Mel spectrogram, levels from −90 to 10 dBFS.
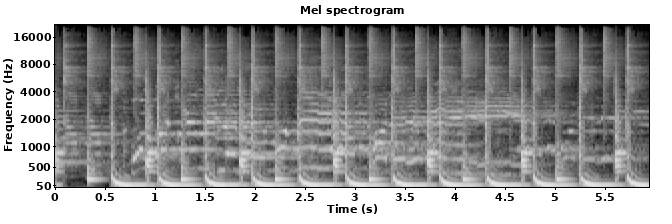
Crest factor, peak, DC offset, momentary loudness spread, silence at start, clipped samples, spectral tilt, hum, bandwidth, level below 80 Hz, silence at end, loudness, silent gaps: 6 dB; 0 dBFS; under 0.1%; 2 LU; 0 s; 2%; -5 dB/octave; none; over 20 kHz; -10 dBFS; 0 s; -7 LUFS; none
